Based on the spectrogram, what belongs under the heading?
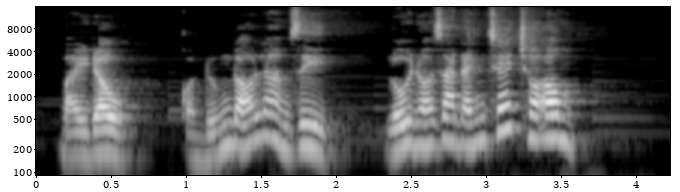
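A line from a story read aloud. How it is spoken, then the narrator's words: Old man screaming. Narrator (Vietnamese): Ông Hạnh gào lên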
